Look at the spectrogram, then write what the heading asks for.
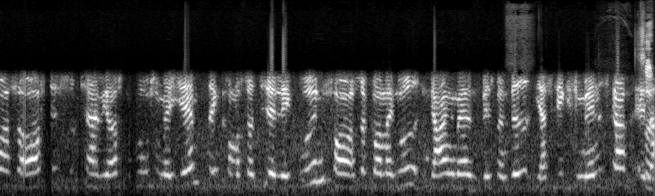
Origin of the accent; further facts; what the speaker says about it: Thyborøn, Central Denmark Region, Denmark; moved away as an adult; now in Zealand, Denmark; jeg er jo født og opvokset i Typerøn, har så boet på, på Sjælland de sidste 20 år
